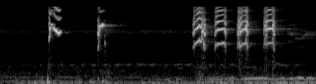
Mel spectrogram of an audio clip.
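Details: Lovebird parrot giving two separate high squeaky chirps, then four loud harsh chirps in quick succession; a low background drone.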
